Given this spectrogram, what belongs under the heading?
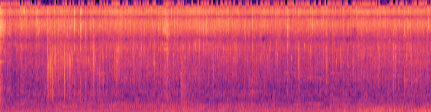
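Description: Cut ridge gourd frying in mustard oil with a kalo jeere tempering, a loud, close, steady sizzle with crackles and occasional stirring scrapes.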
